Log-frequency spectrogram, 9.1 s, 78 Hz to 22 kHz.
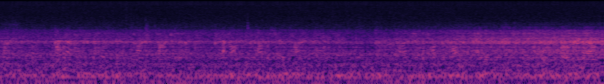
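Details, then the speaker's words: Canadian Philco 409 (46-350) portable tube radio, restored, tuned near 680 while checking the dial pointer: a steady ringing whistle hangs over the hiss and lingers rather than dying away. Microphonic feedback suspected, possibly from the output tube. "Wow that ever microphonic and i think its feet like feedback so it's it hangs on it rings for a while"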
